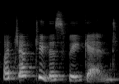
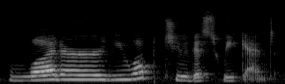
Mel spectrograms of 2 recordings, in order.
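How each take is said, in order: First: The opening words are heavily reduced and merged. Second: The opening words are only slightly contracted. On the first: "We can reduce this a little bit further" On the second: "be verbs like are, is will be contracted with a question word"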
